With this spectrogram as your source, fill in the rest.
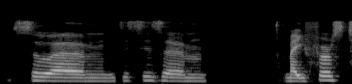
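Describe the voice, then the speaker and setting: In a French accent, a woman with a fairly low pitch speaks at a very slow pace in a monotone, flat intonation. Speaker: actress and filmmaker. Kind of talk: Q&A talkback. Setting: video call. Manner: halting.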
